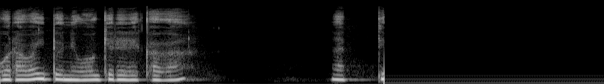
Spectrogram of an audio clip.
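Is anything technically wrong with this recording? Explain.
Yes. The speech suffers an audio dropout to a faint residue starting at 3.84 s, right after "na ti", and it never recovers before the clip ends. The signal vanishes abruptly and leaves only mains hum, roughly 40 dB below the speech. The likely cause is a break upstream while the input stayed live and picked up hum. On a waveform the envelope collapses to a thin band. A spectrogram shows speech harmonics ending sharply, with only low, steady hum lines continuing.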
